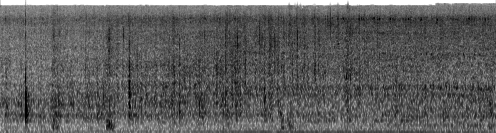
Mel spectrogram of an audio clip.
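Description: Car engine idling with a steady low hum, under an even hiss, with a few light clicks in the first second and a half.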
